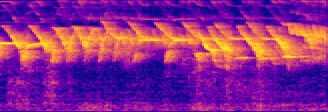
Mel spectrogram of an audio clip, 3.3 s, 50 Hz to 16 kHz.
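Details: Big Yorkshire canary, ring 20, singing hard on 28 January 2021. A dense, fast trill of repeated high falling notes runs continuously, overlaid with thin whistled tones.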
